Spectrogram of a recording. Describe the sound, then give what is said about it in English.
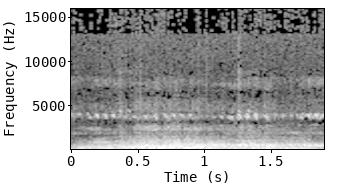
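A lion roars in one long, loud, deep rumbling growl that fills the whole moment, with no talking. “It's that roaring. It's been going on all night, you know.”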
